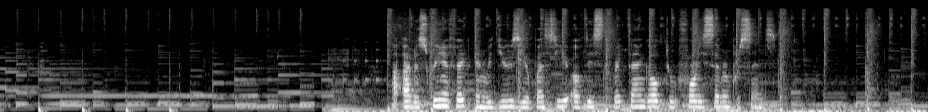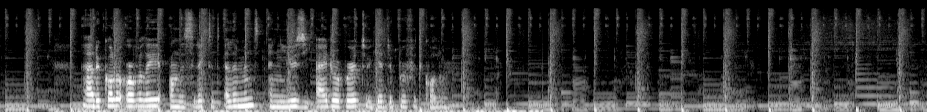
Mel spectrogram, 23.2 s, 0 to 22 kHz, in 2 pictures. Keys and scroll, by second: 0.2 super+Down.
